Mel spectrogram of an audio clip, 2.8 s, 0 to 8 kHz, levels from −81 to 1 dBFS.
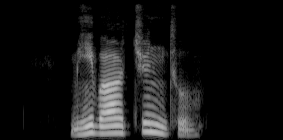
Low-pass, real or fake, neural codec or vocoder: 7.2 kHz; fake; codec, 16 kHz, 4.8 kbps, FACodec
